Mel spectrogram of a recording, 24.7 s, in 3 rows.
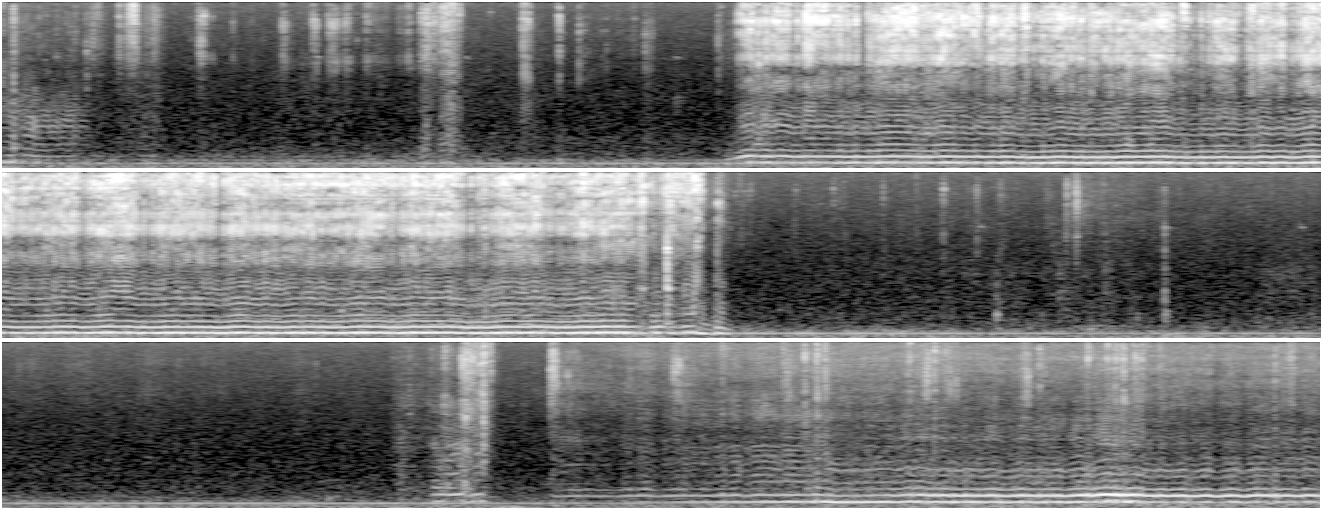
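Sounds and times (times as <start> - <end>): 
bumblebee wing buzz: 4.6 - 12.8, 19.1 - 24.7.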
